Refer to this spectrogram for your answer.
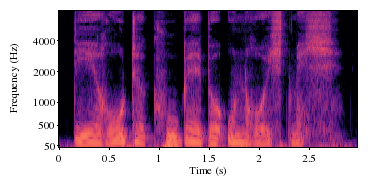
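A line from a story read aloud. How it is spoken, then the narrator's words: Murmur. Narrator (German): murmelte Griffith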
